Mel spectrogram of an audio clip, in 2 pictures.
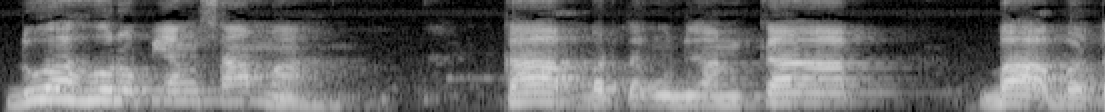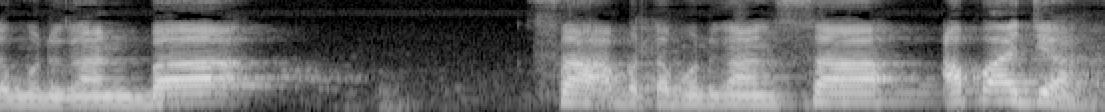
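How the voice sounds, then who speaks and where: A man's voice: high-pitched, measured pace, pauses often, fairly bright tone. A man teaching Quran recitation rules, patiently repeating terms and asking students to read aloud. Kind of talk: online tajwid lesson.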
